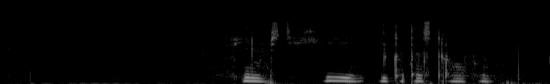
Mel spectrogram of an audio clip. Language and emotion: Russian, sad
